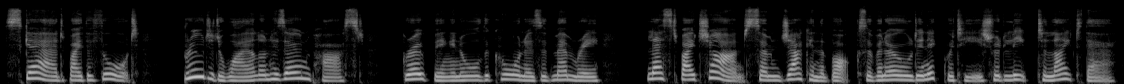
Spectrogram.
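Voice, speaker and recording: A woman's voice: mid-range voice, a little slow, a little mellow, dry recording. Woman narrating, close dry sound. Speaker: audiobook narrator. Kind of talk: scripted literary narration.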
